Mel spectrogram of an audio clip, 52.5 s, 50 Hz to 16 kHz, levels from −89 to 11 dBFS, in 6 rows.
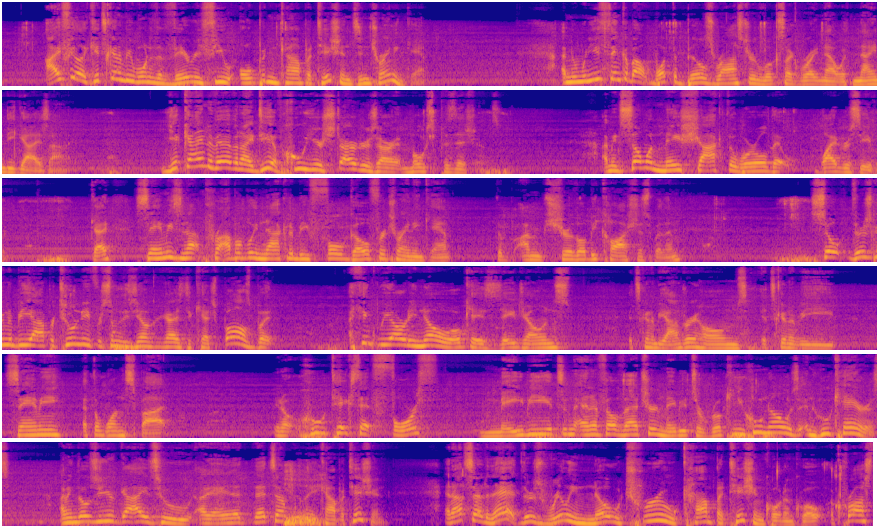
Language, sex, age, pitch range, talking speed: English, male, 30-49, 115-185 Hz, 190 wpm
